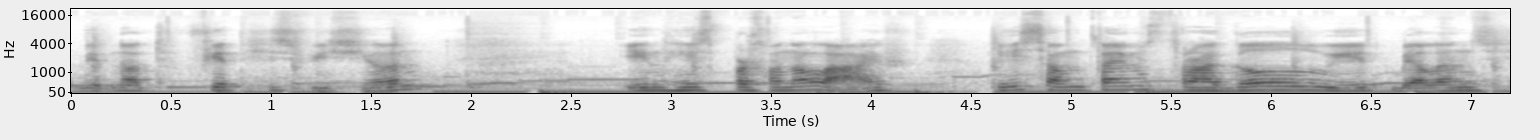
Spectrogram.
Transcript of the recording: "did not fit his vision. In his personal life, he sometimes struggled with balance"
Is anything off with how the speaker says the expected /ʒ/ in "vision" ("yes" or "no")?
yes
